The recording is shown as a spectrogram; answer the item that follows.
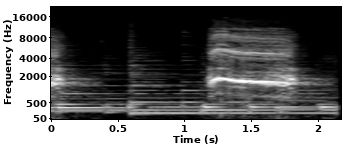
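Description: A crow caws a few times in close succession, harsh buzzy calls with a longer, more strained cry in the middle, loud and alone without talk.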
